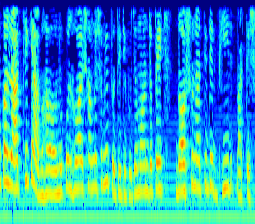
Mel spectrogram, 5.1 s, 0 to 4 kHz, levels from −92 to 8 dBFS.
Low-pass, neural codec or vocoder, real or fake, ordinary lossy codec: 3.6 kHz; none; real; none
